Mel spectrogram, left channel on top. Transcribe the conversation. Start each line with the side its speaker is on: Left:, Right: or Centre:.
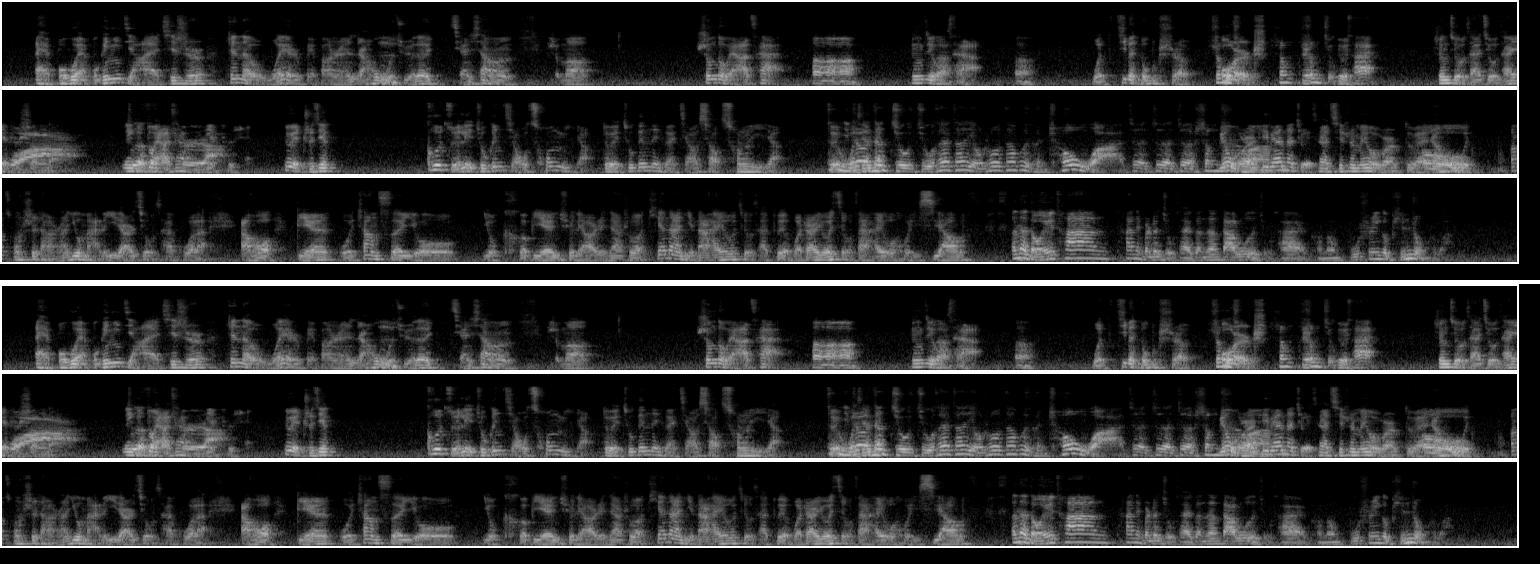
Left: 哎，不会，我跟你讲，哎，其实真的我也是北方人，然后我觉得以前像什么
Right: <laughs> 嗯，
Left: 生豆芽菜、
Right: 啊啊啊，
Left: 生韭菜。
Right: 酸辣菜，嗯，
Left: 我基本都不吃，
Right: 生韭生生韭菜，
Left: 偶尔吃。吃，对，生韭菜，韭菜也是生的，
Right: 哇，
Left: 那个豆芽菜我们也是生，
Right: 这怎么吃啊？
Left: 对，直接搁嘴里就跟嚼葱一样，对，就跟那个嚼小葱一样。
Right: 这你知道这韭韭菜它有时候它会很臭啊，
Left: 对，我现在
Right: 这这这生吃吗？
Left: 没有味儿，这边的韭菜其实没有味儿。对，
Right: 哦，
Left: 然后我刚从市场上又买了一点儿韭菜过来，然后别人我上次有有和别人去聊，人家说：“天呐，你那儿还有韭菜？”对，我这儿有韭菜，还有茴香。
Right: 啊那等于它它那边的韭菜跟咱大陆的韭菜可能不是一个品种是吧？
Left: <laughs>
